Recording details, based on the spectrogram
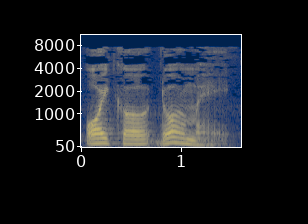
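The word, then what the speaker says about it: oikodome (οἰκοδομή): So we went from oikia and skenos to oikodome. O-I-K-O-D-O-M, long E.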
